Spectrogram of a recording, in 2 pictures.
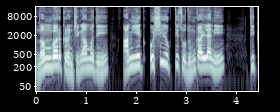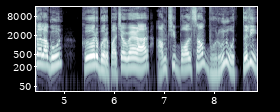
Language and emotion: Goan Konkani, happy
